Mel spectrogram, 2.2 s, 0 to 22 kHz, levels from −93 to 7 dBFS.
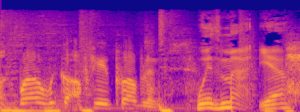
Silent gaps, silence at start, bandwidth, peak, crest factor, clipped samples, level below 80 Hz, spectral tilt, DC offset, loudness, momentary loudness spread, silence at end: none; 0 s; 15.5 kHz; 0 dBFS; 14 dB; under 0.1%; -22 dBFS; -5 dB/octave; 0.2%; -15 LUFS; 5 LU; 0 s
